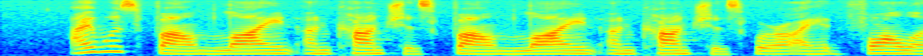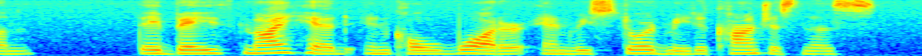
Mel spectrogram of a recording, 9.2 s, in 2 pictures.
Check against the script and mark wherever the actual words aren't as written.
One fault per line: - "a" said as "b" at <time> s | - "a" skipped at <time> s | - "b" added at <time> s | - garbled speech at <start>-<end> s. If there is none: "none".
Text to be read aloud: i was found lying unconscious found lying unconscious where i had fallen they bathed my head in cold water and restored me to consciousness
none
